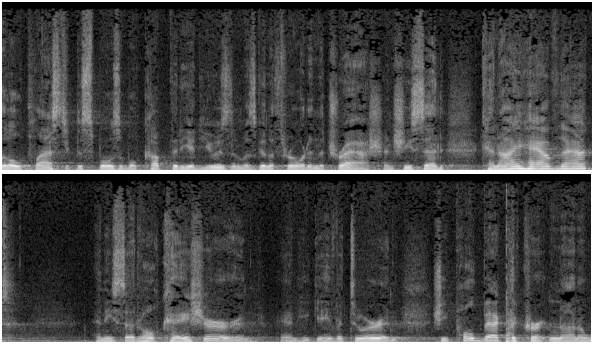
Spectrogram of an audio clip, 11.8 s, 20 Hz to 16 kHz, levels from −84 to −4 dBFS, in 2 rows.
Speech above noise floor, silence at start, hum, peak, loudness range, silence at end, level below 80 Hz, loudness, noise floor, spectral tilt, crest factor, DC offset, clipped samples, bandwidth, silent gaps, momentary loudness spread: 22 dB; 0 s; none; -6 dBFS; 4 LU; 0 s; -42 dBFS; -23 LUFS; -44 dBFS; -5.5 dB/octave; 16 dB; under 0.1%; under 0.1%; 16 kHz; none; 12 LU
